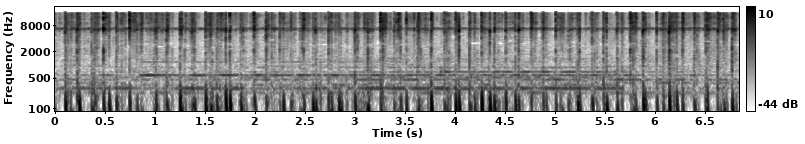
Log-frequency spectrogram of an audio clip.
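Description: A small, solid, white polystyrene foam (Durapax) ball is held in one hand close to the microphone and tapped with the fingertips of the other hand. The result is a rapid, uneven stream of soft, dull, low thuds, about four per second, each dying away almost instantly. A faint steady hum runs underneath.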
